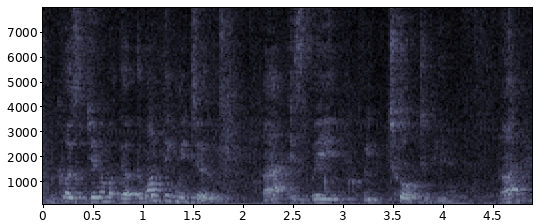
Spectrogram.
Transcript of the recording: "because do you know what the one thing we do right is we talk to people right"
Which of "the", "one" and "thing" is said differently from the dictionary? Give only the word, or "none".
none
